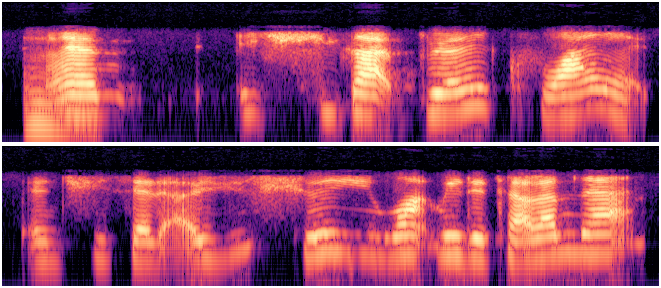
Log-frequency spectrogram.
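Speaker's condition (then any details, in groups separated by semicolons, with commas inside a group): Cerebral palsy; birth onset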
